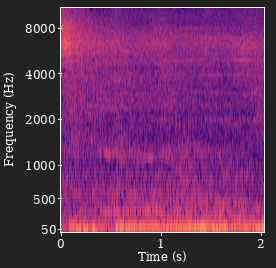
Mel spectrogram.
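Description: Live music over a hall PA: a male solo singer on a microphone with band accompaniment and a heavy, steady bass.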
